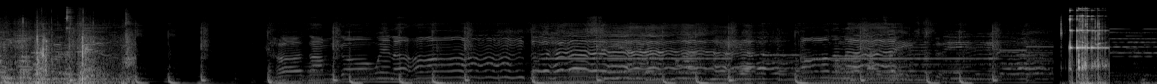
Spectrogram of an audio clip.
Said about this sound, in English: Grab your motherfucking ice. Grab your lemon wedge. Clink, clink, clink, clink. There you go. She got the sounds.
